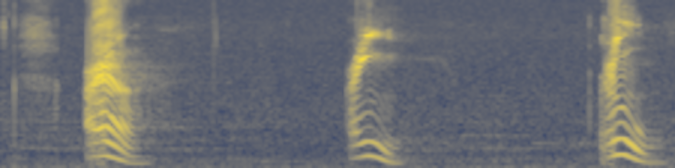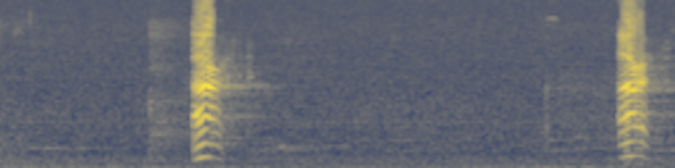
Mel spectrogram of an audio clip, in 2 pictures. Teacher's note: Ain ada di tenggorokan tengah. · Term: huruf ain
